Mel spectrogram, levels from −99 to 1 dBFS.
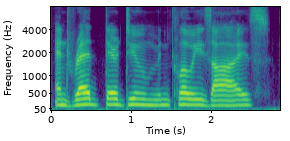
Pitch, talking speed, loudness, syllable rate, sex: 155 Hz, 145 wpm, -16 LUFS, 2.7 syllables/s, female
